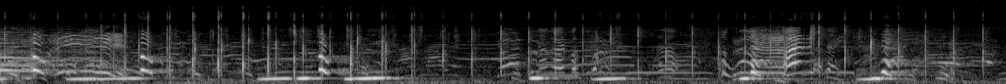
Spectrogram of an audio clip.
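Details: At Chiba Zoological Park, a siamang that has come out of its hut gives deep resonant booms, about one a second, mixed with higher swooping whoops and barks.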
